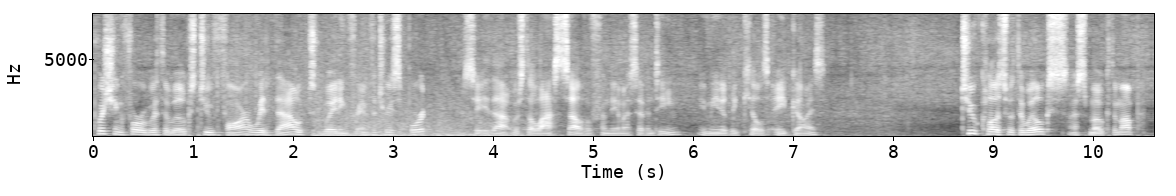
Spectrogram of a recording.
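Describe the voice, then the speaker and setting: Relaxed man commentating a strategy game replay. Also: medium pitch, brisk, slight background noise. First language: not Finnish. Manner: relaxed, analytical, self-critical. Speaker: gameplay commentator.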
